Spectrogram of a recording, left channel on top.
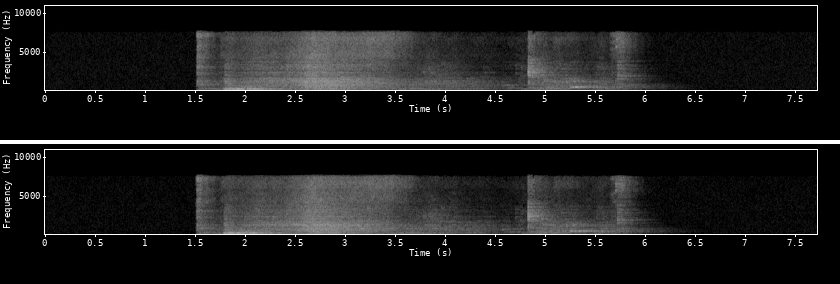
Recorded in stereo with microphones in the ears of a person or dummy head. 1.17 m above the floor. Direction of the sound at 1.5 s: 30° right (ahead or behind).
